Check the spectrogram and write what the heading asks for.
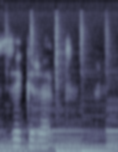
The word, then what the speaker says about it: ziggurat: word i have underlined this is pronounced as ziggurat and zegra was the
